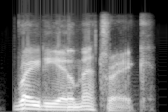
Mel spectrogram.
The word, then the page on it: radiometric: British English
